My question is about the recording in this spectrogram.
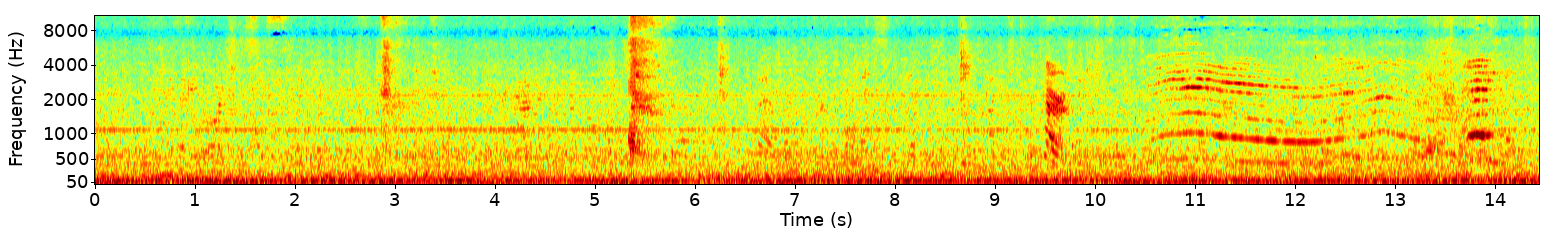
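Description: Tour boat's engine running with a steady low drone, heard aboard. A person's voice comes in briefly near the end.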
